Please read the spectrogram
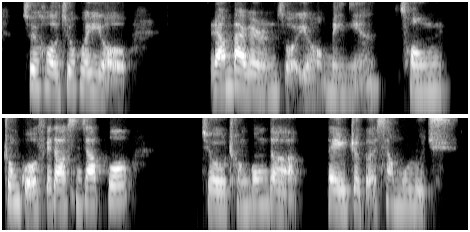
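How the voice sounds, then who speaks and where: A woman speaks at a fairly slow pace in a medium pitch, with fairly even intonation and a dark, mellow, somewhat breathy tone. The background is quiet. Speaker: podcast co-host. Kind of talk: casual chat.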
